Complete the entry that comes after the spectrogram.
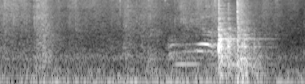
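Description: Metal baking tray for stuffed mombar set down and handled in a home kitchen, a few soft scrapes followed by a brighter metallic clatter, fairly faint and close.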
